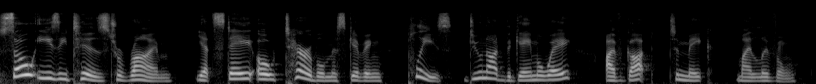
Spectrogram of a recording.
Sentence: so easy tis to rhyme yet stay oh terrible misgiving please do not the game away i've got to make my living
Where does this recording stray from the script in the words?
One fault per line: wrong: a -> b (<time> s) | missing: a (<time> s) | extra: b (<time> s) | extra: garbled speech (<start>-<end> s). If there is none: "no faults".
no faults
